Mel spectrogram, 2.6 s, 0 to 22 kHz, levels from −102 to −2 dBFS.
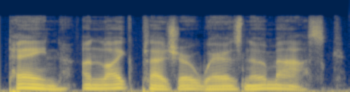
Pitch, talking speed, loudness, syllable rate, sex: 105 Hz, 135 wpm, -19 LUFS, 4.2 syllables/s, male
